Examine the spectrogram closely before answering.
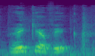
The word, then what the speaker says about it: Reykjavik: capital city is Reykjavik I don't know if I pronounced that right but we pronounced J is why here so Reykjavik and when did you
